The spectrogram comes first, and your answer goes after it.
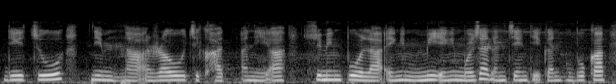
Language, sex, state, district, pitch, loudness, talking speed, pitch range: Mizo, female, Mizoram, Aizawl, 195 Hz, -19 LUFS, 235 wpm, 190-210 Hz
